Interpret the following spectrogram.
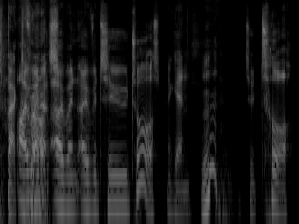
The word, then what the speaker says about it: Tours: I went over to tours again to tour not tours you don't pronounce the S I wouldn't know yeah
